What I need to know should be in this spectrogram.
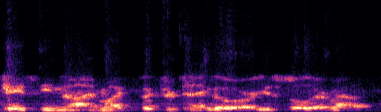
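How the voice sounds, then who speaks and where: A man running an amateur radio net, reading call signs phonetically in a relaxed, halting way, heard over a radio link with static. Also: medium pitch, distant mic, narrow, tinny audio, faint music behind. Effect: heard over a shortwave radio link with static. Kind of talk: ham radio net conversation.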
